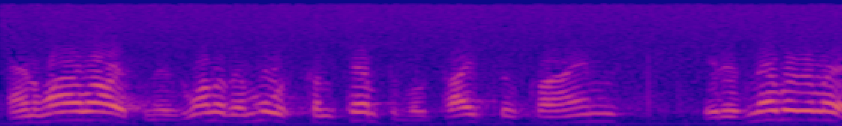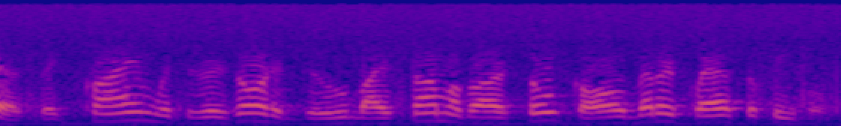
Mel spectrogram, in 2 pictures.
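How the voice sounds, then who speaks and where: A man's voice: on the high side, lively intonation, a little fast, a little hiss or hum. A man, a fire captain, giving a stiff, formal scripted address on 1930s radio. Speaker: fire captain, guest speaker. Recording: muffled old radio recording.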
